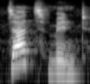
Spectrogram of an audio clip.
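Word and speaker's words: judgment: জাজমেন্ট, এখানে দেখো জাজ যখন আমরা উচ্চারণ করি ডি সাইলেন্ট, জাজমেন্ট বিচার।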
